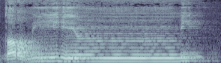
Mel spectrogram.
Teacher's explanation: میم ساکن کے بعد با آئے تو اخفاء شفوی ہوتا ہے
